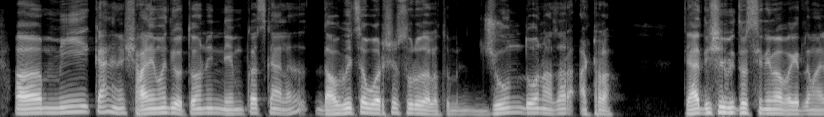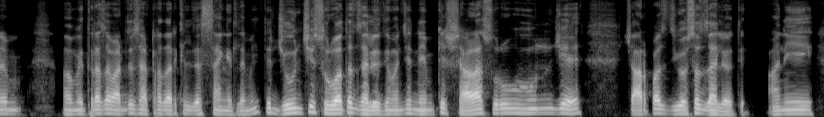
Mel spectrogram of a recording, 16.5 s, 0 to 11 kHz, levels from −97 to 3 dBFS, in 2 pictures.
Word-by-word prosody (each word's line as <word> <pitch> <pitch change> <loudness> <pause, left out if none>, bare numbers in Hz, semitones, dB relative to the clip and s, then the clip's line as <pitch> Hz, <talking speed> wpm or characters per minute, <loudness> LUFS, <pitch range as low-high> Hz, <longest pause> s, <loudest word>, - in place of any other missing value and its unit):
अ, 120 +2 +7
मी 145 +5 -1
काय 150 - +1
आहे 150 - -3
ना 130 - -1
शाळेमध्ये 125 +5 +3
होतो 120 +1 0
आणि 125 +1 0
नेमकंच 115 +1 -2
काय 125 -2 -2
झालं 110 +1 -7 0.2
10वी 110 +5 +4
चं 140 - +3
वर्ष 120 +2 +3
सुरू 125 -2 +1
झालं 100 -3 +3
होतं. 95 +2 -9 0.3
जून 135 +5 0
2018 120 -5 -1 0.8
त्या 115 +2 +7
दिवशी 130 +4 +3
मी 135 - +4
तो 135 - +6
सिनेमा 120 -2 +1
बघितला. 105 0 0
माझ्या 105 +1 -3 0.6
अ, 105 - -3
मित्राचा 105 +3 -2
वाढदिवस 115 +2 -1
18 110 +1 -3
तारखेला 110 0 -2
जसं 105 0 -3
सांगितलं 95 -3 -5
मी. 115 +7 -6
ते 135 - -2
जूनची 130 +6 0
सुरुवातच 120 +1 +4
झाली 105 -3 +1
होती. 105 +1 -1
म्हणजे 105 +3 -3
नेमकी 105 +3 -3
शाळा 100 +1 +3
सुरू 125 +1 -3 0.2
होऊन 125 +1 -4
जे 125 +1 -1
आहे 115 - +1 0.5
4-5 120 -2 0
दिवसच 110 +4 -1
झाले 100 -3 +1
होते 90 -3 -4 0.3
आणि 110 +1 -2
115 Hz, 185 wpm, -23 LUFS, 105-125 Hz, 0.8 s, अ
